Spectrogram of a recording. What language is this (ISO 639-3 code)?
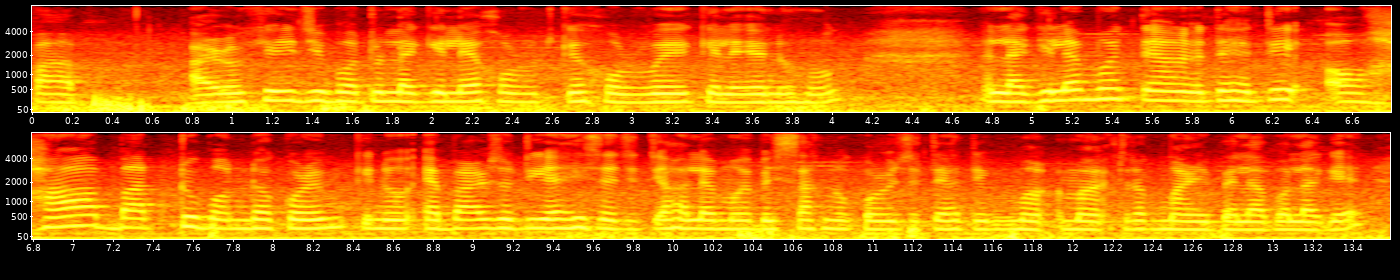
asm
